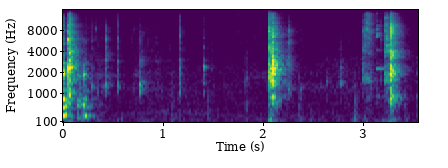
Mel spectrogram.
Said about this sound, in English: Opening the can, I already smell the green apple in the room. It smells like one of those sour apple suckers.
